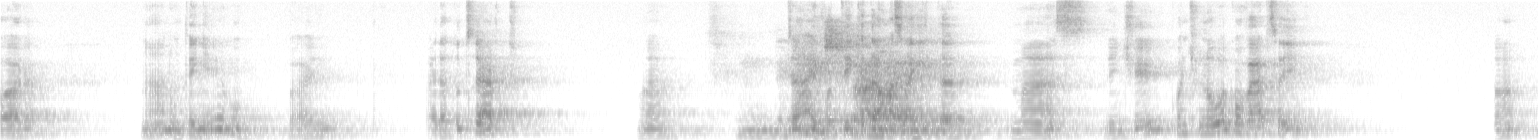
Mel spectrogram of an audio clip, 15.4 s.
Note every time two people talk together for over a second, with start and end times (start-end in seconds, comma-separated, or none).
7.9-9.2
